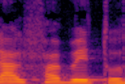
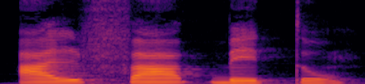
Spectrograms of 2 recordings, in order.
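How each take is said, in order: First: The word is said at normal speed. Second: The word is said slowly.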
